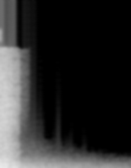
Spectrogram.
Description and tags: Fast Collision Reverb
A short collision sound of something crashing or some kind of mechanical object being hit and smashed.
Calf Reverb used in Audacity.
break, car, collision, hit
